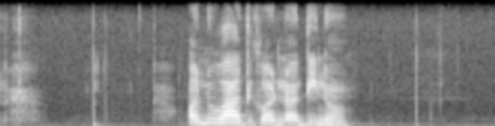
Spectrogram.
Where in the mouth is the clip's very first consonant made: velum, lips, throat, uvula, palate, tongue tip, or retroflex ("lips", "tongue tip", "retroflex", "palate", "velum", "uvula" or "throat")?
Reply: tongue tip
